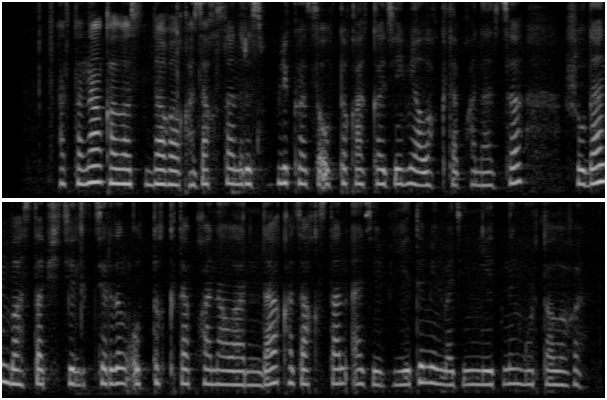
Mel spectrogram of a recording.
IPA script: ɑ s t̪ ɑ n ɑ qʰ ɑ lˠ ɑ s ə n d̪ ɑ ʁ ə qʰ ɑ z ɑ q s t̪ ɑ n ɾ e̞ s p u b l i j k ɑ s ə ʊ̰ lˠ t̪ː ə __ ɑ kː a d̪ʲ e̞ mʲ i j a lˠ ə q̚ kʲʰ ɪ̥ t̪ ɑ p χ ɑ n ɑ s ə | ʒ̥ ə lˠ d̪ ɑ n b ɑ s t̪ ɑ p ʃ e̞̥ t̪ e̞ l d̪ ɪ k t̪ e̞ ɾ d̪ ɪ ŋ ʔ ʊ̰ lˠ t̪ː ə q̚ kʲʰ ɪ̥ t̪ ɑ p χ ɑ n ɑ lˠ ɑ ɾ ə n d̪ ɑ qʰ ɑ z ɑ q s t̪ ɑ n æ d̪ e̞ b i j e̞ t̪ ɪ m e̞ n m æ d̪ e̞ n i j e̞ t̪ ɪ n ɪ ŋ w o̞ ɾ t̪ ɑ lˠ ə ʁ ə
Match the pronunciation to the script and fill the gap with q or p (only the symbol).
q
